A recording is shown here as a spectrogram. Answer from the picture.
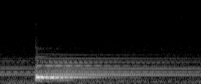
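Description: A single plucked string note or chord sounds about a third of a second in and rings on, dying away slowly.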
